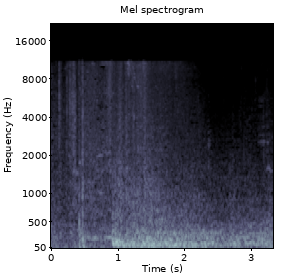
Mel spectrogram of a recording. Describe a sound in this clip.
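A blast booms and rumbles.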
